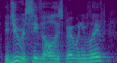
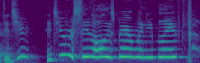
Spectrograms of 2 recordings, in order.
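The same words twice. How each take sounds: First: Said in the usual way. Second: Very high, squeaky question; comic high-pitched squeak of a voice; put-on questioning impression. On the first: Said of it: "as opposed to". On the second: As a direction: ask it way up in falsetto. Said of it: "Maybe he said it like that".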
